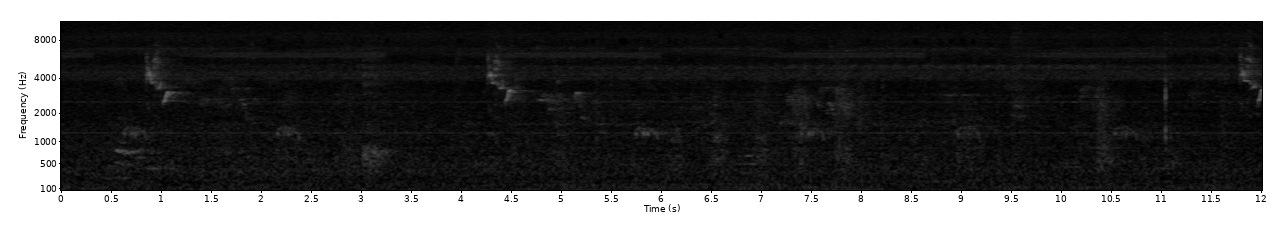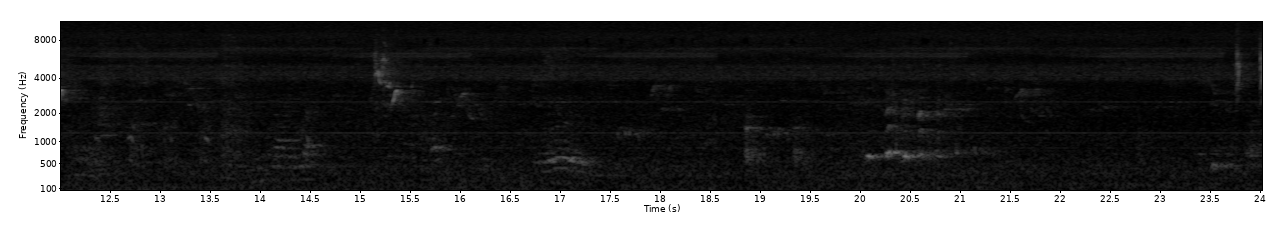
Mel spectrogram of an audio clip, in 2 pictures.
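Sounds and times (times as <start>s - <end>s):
faint high-pitched whine: 0.0s - 24.0s
faint bird chirps: 0.6s - 3.3s, 4.2s - 6.6s, 10.2s - 13.8s, 15.1s - 22.7s.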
